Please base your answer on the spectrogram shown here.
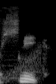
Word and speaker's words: Snyk: What I do, I am a developer advocate and engineer for Sneak, and you pronounced it correctly.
